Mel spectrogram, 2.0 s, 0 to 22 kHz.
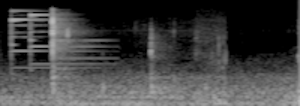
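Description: Rotary selector switch of a Truper MUT-33 digital multimeter clicking as it is turned to the 750 V AC range. A short high-pitched ding comes with the first click near the start, and a fainter click follows about a second in.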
